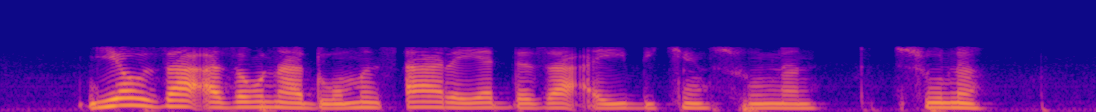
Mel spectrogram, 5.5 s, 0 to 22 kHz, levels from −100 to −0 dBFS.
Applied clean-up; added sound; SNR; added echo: none; none; none; none.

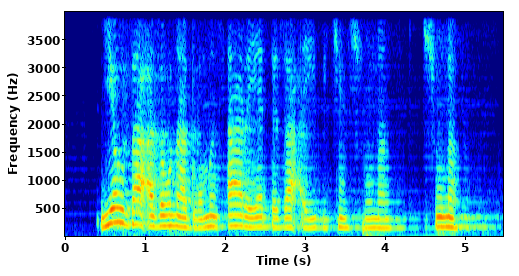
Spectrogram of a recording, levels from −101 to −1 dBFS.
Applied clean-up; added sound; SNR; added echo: neural separator model SepFormer DNS4.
